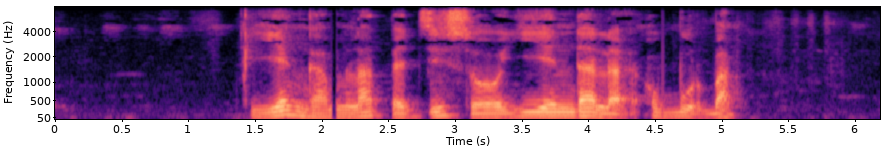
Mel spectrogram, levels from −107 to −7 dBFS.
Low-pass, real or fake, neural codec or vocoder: 7.2 kHz; real; none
